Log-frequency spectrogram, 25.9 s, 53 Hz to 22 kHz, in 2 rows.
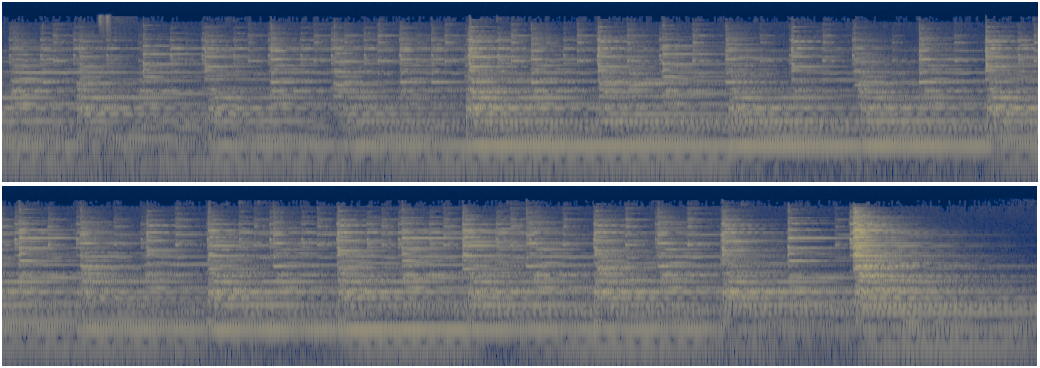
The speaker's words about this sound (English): onwards to a very special destination, the St. Daniel Monastery, one of the oldest, the 14th century. For two centuries it took them to assemble the bells at the bell tower there, and the ensemble is considered nothing short of an artistic miracle.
